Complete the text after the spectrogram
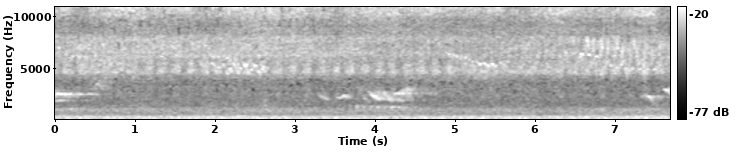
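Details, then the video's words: Cicadas drone steadily across a tranquil summer meadow, a dense shimmering hiss without breaks, with scattered faint upward-sweeping bird chirps behind it. "Summertime and Cicada Ambience to Relax to"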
